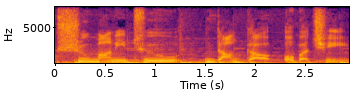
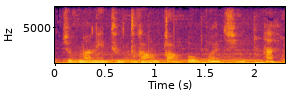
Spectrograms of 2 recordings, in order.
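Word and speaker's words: Šuŋgmánitu Tȟáŋka Ob'wáčhi: Dances with Wolves how do you say it shumani to Danka obachi shumani to Danka obachi Dances with Wolves all right I'll take it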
